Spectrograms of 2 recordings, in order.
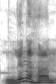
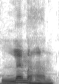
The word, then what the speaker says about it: Linehan: And funny enough, it all came from people not being able to pronounce my second name, which is Linehan and not Lenahan.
